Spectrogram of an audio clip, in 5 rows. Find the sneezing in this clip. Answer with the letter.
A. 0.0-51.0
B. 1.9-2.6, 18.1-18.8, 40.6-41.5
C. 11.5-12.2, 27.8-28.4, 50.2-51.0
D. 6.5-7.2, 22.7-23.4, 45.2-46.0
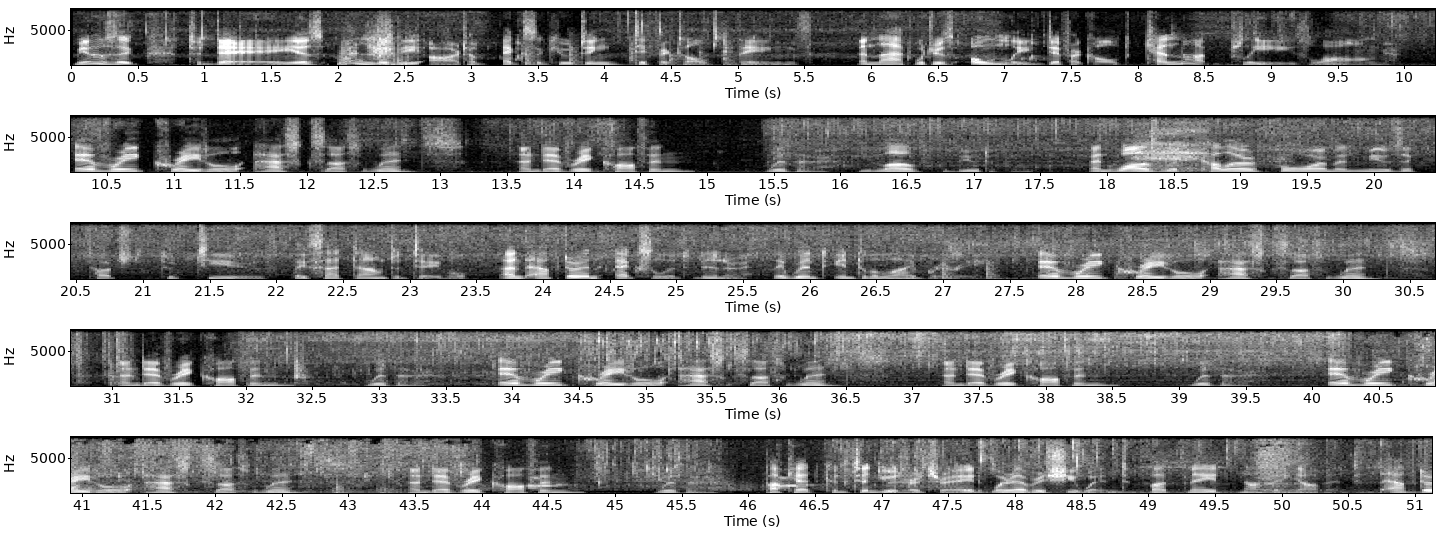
B.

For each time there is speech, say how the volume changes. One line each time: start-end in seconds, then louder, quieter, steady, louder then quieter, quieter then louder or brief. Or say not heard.
0.0-51.0 steady.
